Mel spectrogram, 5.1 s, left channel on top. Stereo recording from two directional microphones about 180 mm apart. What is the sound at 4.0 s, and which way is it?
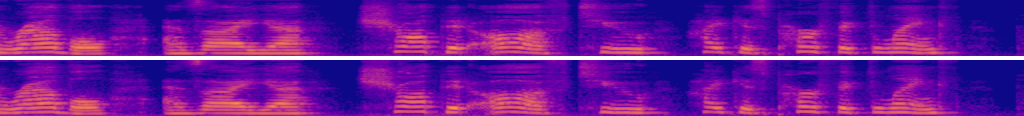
Speech, 25° right (ahead or behind).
